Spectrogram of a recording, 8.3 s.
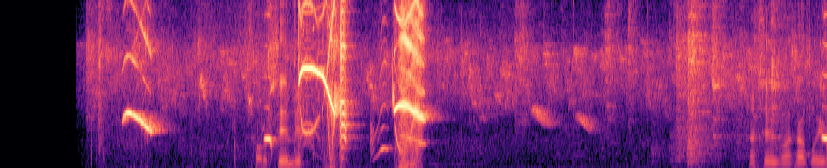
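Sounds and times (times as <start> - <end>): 
brief rustle: 0.8 - 8.2
Chopi blackbird song: 1.2 - 6.2, 7.4 - 8.2
speech: 2.6 - 4.2, 7.5 - 8.2.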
